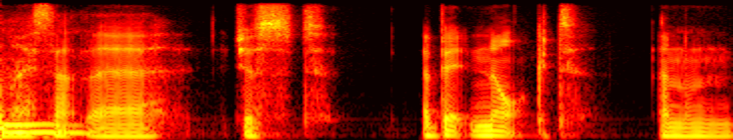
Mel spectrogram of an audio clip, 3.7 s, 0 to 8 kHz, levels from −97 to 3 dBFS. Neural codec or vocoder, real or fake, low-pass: none; real; 7.2 kHz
